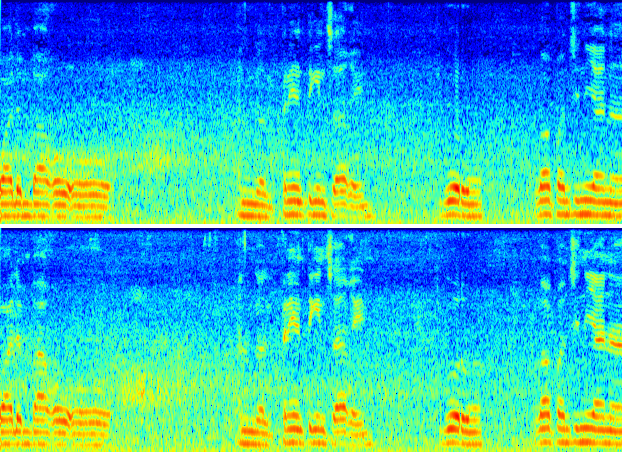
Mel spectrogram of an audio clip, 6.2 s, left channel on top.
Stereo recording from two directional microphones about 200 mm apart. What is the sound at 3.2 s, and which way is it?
Speech, 20° right (ahead or behind).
